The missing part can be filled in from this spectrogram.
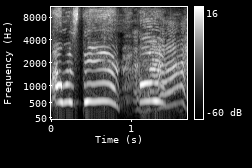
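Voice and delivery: high, loud, excited yell.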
